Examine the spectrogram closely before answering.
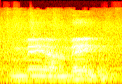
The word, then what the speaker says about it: me'aman: a por aquí neeman para que vayan escribiendo la pronunciación neeman aquí decimos me Amén Qué significa entrenador entrenador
